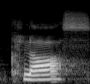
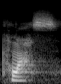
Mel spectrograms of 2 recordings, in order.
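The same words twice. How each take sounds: First: It has a long back RP vowel. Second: It has a short flat northern vowel.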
